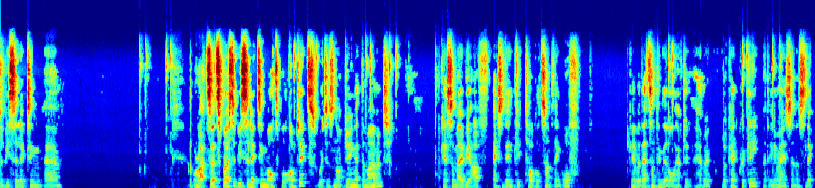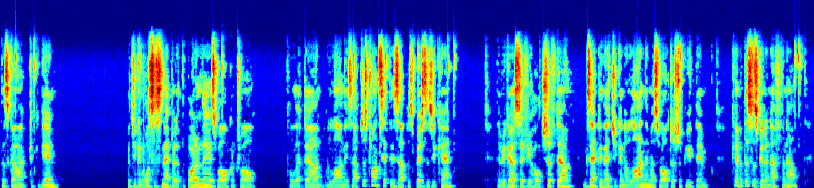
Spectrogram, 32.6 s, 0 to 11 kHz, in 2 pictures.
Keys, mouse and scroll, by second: 12.8 ctrl+scroll down 1, 13.4 click, 13.8 ctrl+scroll up 1, 14.4 ctrl+scroll down 1, 14.8-23.4 drag, 24.0 click, 25.2 shift+click, 29.8 click, 30.2 scroll down 1, 31.2-32.5 drag.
